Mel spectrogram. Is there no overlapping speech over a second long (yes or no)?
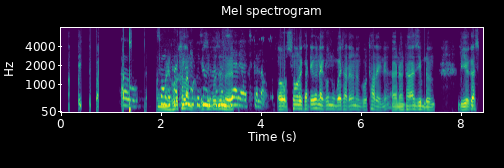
no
